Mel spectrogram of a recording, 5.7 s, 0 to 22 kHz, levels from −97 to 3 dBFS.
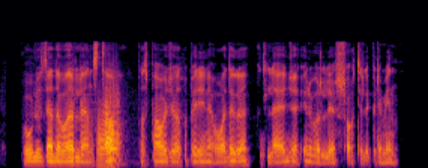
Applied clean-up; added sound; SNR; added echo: neural mask model RNNoise.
